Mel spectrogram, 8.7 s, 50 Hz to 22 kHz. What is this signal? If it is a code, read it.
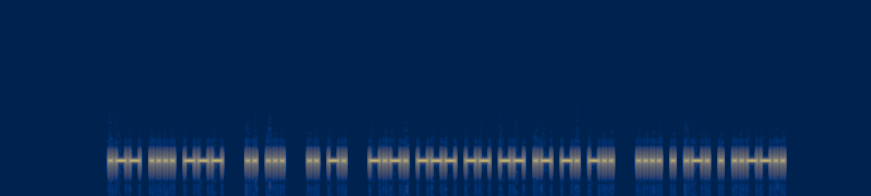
Morse code, heard as a keyed tone, about 36 wpm, 700 Hz. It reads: WHO IS IN COMMAND HERE?
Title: Sentences from Top 1600 Words 35wpm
